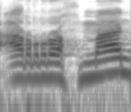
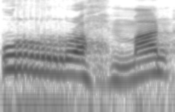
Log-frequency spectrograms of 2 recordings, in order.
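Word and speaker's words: الرحمن: Jadi setiap kalimat al pasti hamzahnya dengan fathah. Tidak boleh ilhamdulillah atau ulhamdulillah. Tidak boleh ur-Rahman atau ir-Rahman.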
